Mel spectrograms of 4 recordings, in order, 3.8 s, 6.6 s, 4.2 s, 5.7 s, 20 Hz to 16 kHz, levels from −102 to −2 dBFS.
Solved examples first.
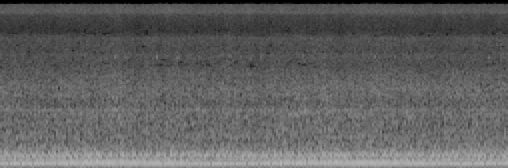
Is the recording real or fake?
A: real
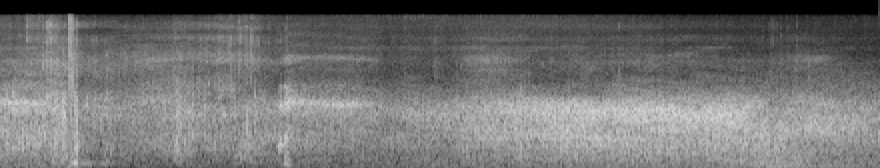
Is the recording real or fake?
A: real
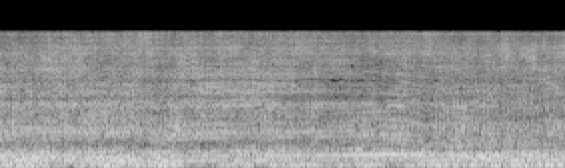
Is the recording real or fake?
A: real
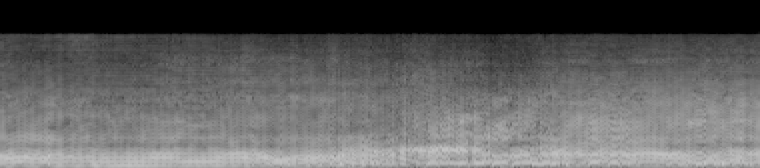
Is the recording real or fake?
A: fake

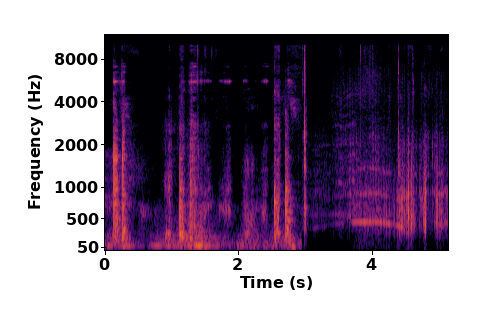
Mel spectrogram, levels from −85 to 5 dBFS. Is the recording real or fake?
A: real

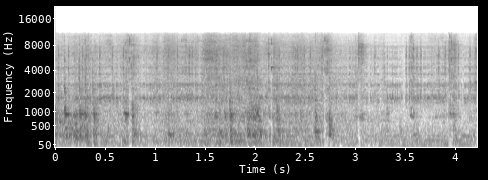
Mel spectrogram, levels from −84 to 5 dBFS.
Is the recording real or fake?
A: real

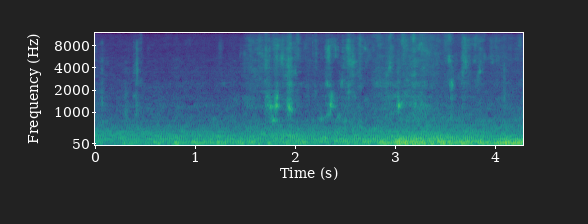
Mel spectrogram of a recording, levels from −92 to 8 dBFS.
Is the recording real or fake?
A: fake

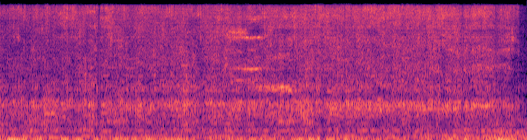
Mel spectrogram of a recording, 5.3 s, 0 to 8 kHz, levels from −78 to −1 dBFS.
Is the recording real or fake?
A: fake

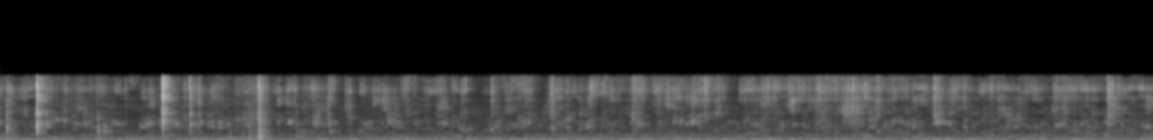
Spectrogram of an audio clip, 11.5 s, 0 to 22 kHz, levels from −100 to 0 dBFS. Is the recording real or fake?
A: fake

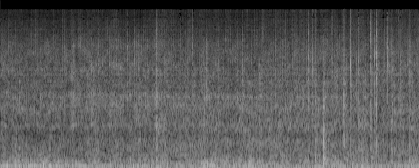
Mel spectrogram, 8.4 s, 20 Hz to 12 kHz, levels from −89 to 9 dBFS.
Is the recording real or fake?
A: fake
